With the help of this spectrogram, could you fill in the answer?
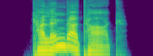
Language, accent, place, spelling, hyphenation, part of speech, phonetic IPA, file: German, Germany, Berlin, Kalendertag, Ka‧len‧der‧tag, noun, [kaˈlɛndɐˌtaːk], De-Kalendertag.ogg
- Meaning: calendar day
